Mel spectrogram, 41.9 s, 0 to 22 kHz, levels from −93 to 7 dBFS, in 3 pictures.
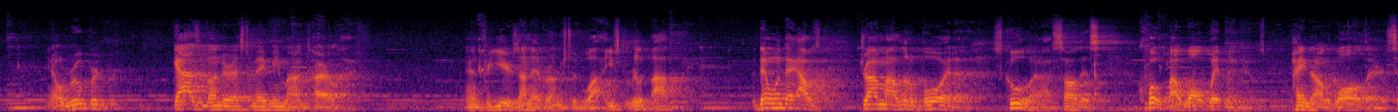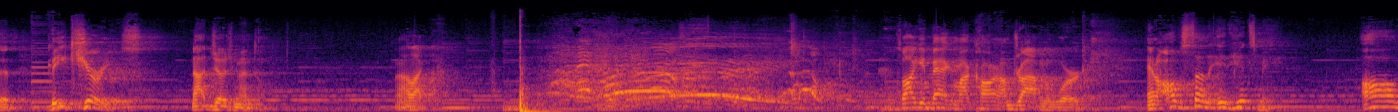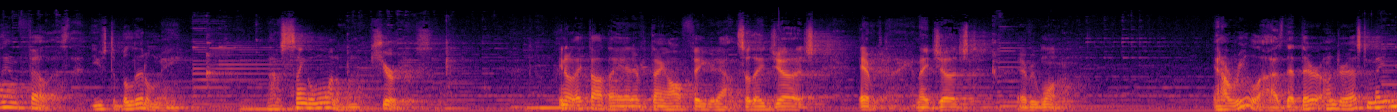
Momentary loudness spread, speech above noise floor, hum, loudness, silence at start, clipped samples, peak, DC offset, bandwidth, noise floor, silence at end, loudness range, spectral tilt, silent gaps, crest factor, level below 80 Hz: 18 LU; 22 dB; none; -25 LUFS; 0 s; under 0.1%; -4 dBFS; under 0.1%; 13 kHz; -46 dBFS; 0 s; 4 LU; -6 dB/octave; none; 22 dB; -44 dBFS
